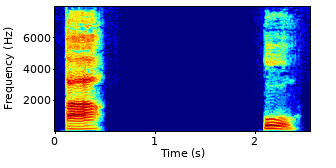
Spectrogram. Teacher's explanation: Ang lugar ay ang lalamunan, tahimik na simula.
